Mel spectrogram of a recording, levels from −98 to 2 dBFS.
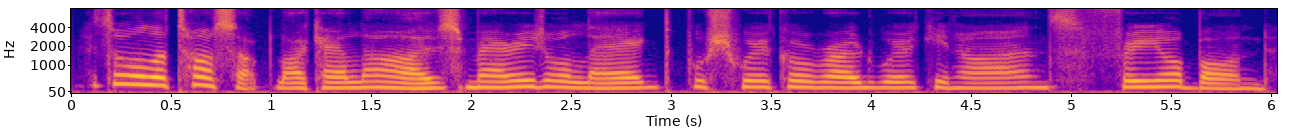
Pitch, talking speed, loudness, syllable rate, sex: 205 Hz, 180 wpm, -18 LUFS, 4.3 syllables/s, female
